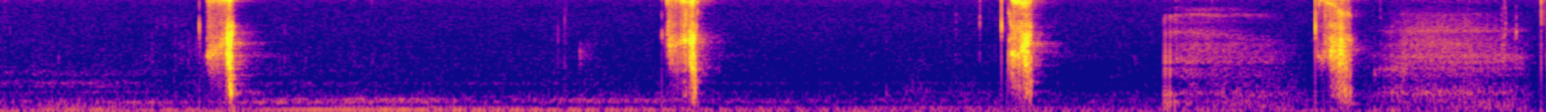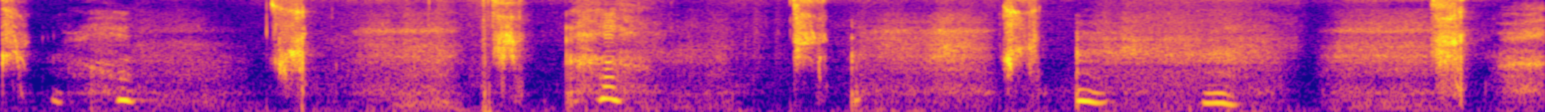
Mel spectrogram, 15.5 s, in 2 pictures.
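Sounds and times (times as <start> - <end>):
wet noises: 1.0 - 1.2, 3.3 - 3.6, 5.0 - 5.3, 6.6 - 6.9, 7.7 - 8.1, 9.0 - 9.4, 10.1 - 10.7, 11.7 - 13.0, 14.9 - 15.2.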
